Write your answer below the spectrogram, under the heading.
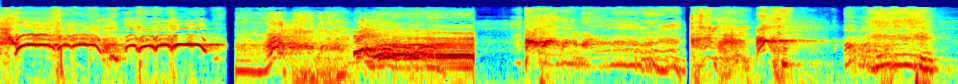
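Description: A chihuahua making high-pitched yips and growls: a quick run of about six short calls at the start, then more scattered yaps and grumbles.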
